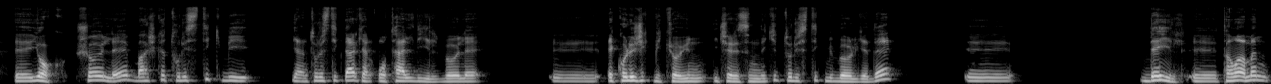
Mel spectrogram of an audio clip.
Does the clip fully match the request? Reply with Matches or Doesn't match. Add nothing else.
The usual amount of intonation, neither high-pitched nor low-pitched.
Matches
